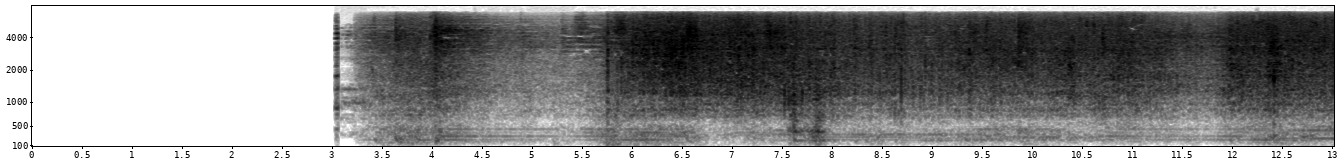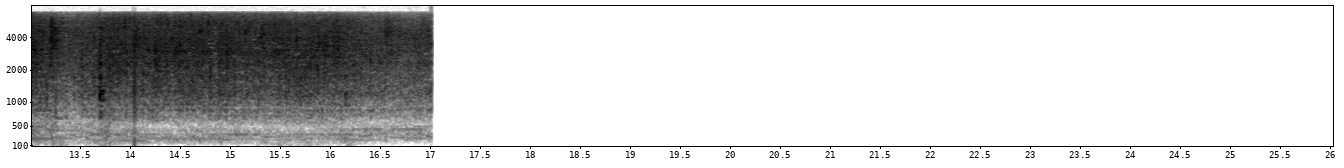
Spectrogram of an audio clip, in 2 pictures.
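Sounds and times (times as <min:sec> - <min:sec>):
meat sizzling in a wok: 0:03.4 - 0:17.1
spatula scraping a wok: 0:05.5 - 0:17.0.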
